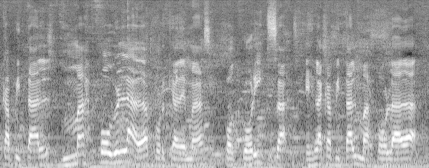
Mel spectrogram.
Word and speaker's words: Podgorica: Uno la lee en castellano y dice Podgorica, pero en realidad se dice Podgorica.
